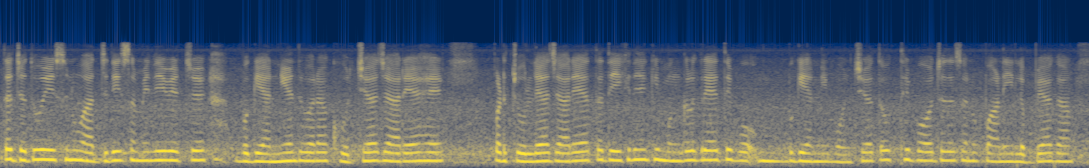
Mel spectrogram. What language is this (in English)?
Punjabi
